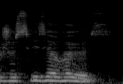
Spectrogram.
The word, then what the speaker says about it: je suis heureuse: Make sure you do the liaison, because heureuse starts with a vowel sound, and suis ends in a silent S that you normally don't pronounce. But in this case, you lace it together and it sounds like this, je suis heureuse.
